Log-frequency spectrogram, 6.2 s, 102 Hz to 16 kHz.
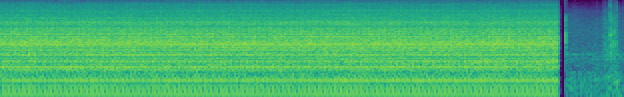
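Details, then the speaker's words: Old Craftsman 2400 W generator, Briggs & Stratton engine, after carb refit and priming, main jet screw turned in one turn: started on the first pull, steady even drone with fast regular beat, no misses or surging, then cuts off. "All I did was I turned the main jet screw in a whole turn. It started on the first pull, and that's how it runs."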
